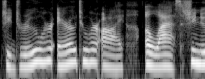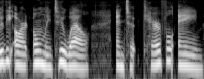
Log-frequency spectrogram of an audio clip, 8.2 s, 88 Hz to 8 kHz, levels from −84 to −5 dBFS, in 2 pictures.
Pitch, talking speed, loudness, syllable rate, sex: 195 Hz, 125 wpm, -18 LUFS, 3.6 syllables/s, female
